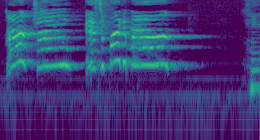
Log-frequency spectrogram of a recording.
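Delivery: high, loud screechy bird squawk; screechy parrot voice. A narrator's reading. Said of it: "a real screechy voice said".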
